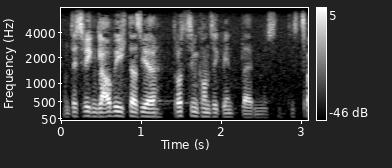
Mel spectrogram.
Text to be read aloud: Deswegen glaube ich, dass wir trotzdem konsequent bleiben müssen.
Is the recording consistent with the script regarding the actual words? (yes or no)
yes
